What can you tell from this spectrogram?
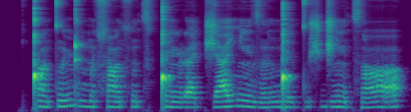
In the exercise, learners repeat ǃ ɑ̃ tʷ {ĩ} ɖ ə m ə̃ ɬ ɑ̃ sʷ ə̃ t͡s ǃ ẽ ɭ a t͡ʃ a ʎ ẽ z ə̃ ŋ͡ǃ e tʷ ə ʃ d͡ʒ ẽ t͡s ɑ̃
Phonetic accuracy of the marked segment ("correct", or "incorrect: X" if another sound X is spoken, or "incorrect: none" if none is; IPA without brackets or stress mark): correct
